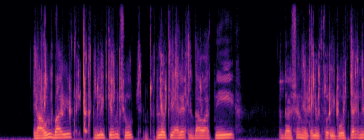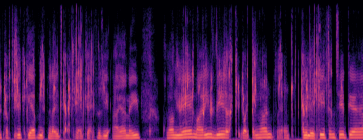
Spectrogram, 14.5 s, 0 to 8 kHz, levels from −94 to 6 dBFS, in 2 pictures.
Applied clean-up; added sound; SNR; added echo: neural diffusion model UNIVERSE++.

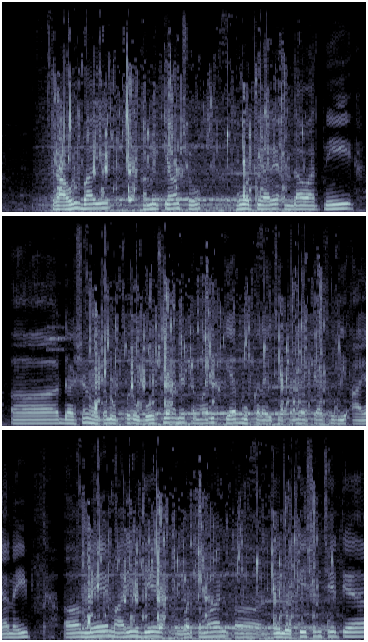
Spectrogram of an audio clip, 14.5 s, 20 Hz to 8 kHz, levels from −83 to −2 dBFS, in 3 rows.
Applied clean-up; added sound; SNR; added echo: none; Liquid; 4 dB; none.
